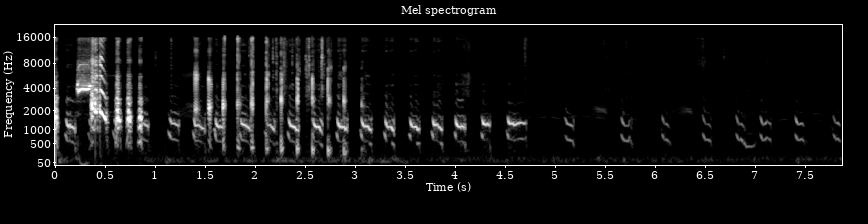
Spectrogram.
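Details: Caged grey francolin, known locally as dakhni teetar, calling. A harsh burst leads into a fast train of loud, clipped notes that gradually slows and fades into softer, spaced, downslurred whistles.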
